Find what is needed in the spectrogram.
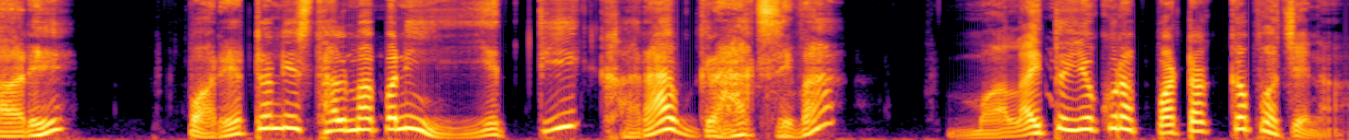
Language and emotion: Nepali, disgusted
